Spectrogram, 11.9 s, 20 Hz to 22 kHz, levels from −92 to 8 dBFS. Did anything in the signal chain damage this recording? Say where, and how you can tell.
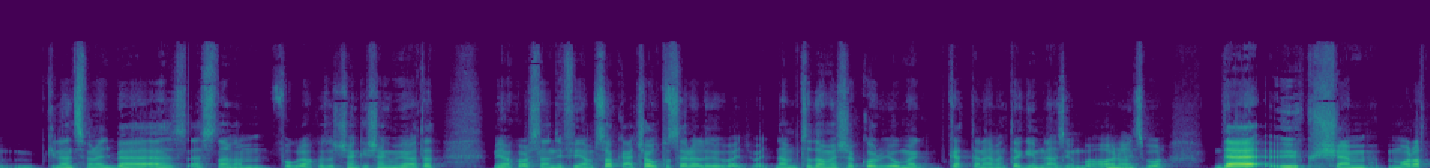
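Yes. The damage sits at the codec stage: damaged data in a compressed stream. Two short disruptions break the speech, one at 1.86 to 1.92 s, just before "nem foglalkozott senki semmivel", and one at 5.53 to 5.60 s, between "akarsz lenni fiam szakács" and "vagy vagy nem tudom". Each lasts roughly 60 to 70 ms. Corrupted bytes made the decoder misread those frames and lose sync until it found the next valid frame header.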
